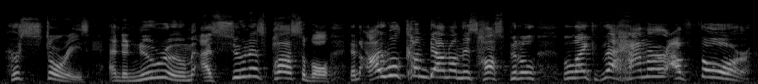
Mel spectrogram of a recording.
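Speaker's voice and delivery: slow, booming grand threat; grandiose threat. Acted. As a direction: threaten like a thundering god.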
